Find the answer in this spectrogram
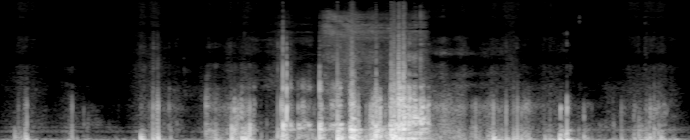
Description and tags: just shifting the mic around
object, shift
